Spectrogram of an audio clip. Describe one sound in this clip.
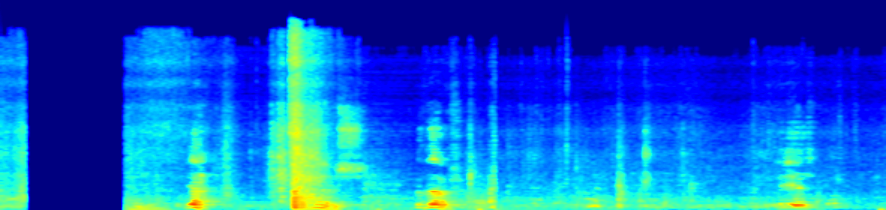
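Men talk outdoors.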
